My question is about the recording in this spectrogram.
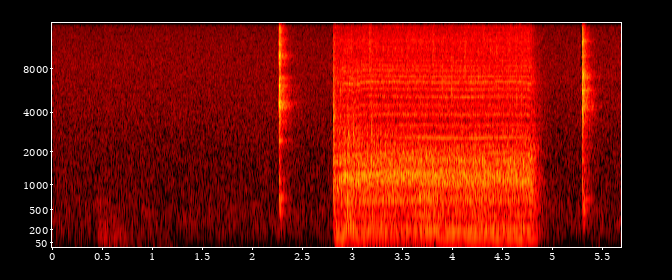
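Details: De'Longhi coffee machine after replacing the brew unit lift gear nut, reassembled and tested: short click, about two seconds of steady, even motor hum, another click, no rattle or grinding; brew unit drive runs normally.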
